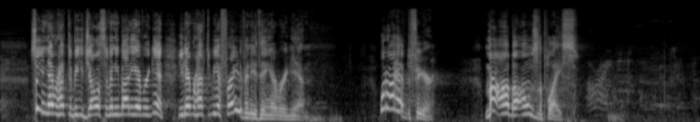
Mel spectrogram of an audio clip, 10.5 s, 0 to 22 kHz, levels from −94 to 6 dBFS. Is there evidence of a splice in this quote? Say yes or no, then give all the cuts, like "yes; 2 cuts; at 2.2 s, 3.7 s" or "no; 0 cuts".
no; 0 cuts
